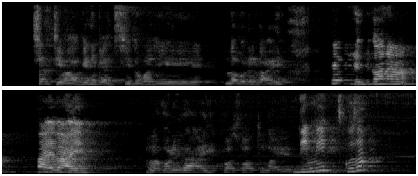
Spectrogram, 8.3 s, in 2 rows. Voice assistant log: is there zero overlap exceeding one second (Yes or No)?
Yes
